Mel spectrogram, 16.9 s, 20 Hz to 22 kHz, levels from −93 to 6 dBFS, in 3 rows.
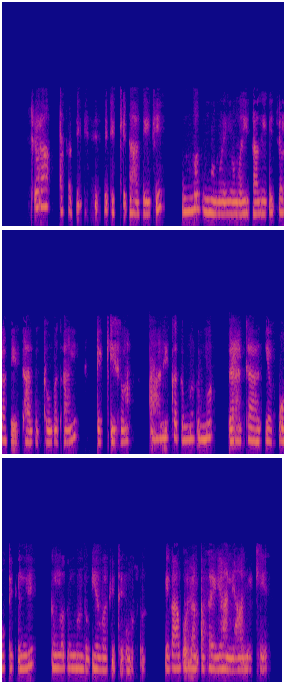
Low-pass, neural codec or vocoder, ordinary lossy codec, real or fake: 5.4 kHz; codec, 24 kHz, 1.5 kbps, HILCodec; AAC, 24 kbps; fake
